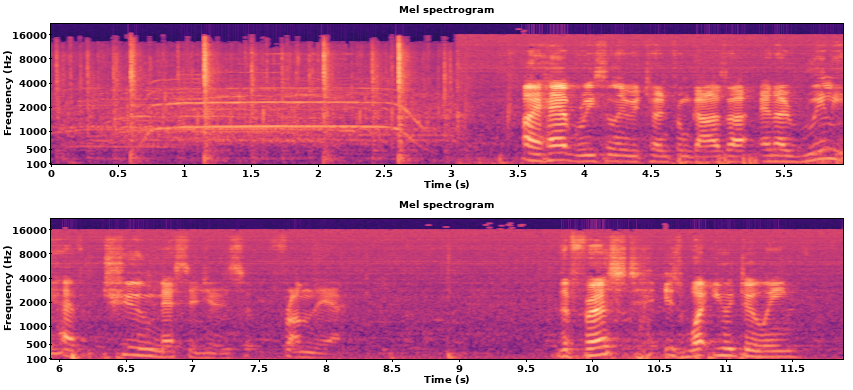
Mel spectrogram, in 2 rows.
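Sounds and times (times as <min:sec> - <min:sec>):
audience applause: 0:00.0 - 0:03.6
speech: 0:03.5 - 0:08.2, 0:09.7 - 0:11.8.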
